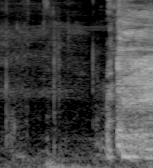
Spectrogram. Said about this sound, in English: Excuse me. Oh, my gosh. Still coughing.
